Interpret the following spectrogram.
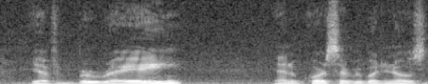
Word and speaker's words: beret: Next we have where the T is not pronounced, like depot. It's a silent T. You have beret, and of course everybody knows listen.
